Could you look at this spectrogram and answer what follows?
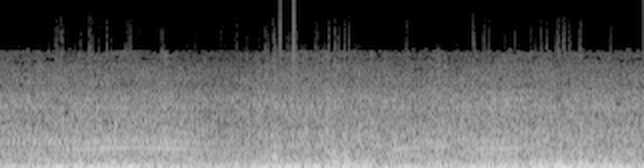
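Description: Jeep Cherokee XJ driving off road, heard from inside the cab: a steady low rumble of engine and tyres, with a faint whine that wavers slightly in pitch.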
